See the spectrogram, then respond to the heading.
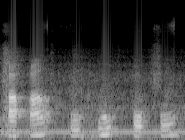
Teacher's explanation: स्वरों का उच्चारण करने पर जीभ का पीछे जाना ही पश्चस्वर कहलाता है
